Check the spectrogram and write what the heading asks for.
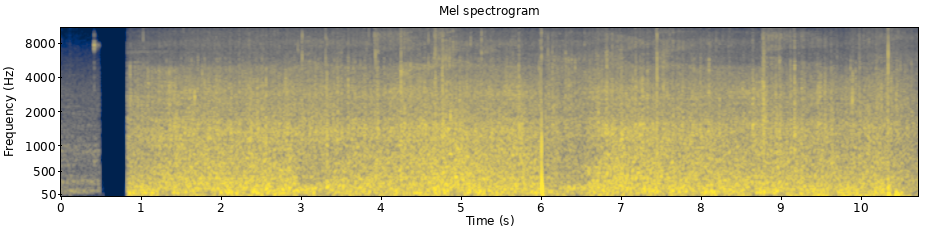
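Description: Steady rain falling, starting about a second in after a brief silence, with scattered sharp taps of drops and one louder tap about six seconds in.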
